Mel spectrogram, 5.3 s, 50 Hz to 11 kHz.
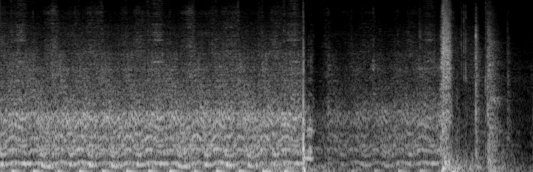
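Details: Long-sitting 1951 Dodge B series truck first start attempts while adjusting ignition timing: uneven lumpy running that drops away, then a sharp exhaust bang with a fireball. Backfire from ignition timing being off.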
